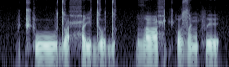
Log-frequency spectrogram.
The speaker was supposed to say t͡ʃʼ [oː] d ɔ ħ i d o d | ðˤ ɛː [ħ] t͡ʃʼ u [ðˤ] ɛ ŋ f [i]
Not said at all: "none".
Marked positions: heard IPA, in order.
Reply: uː, ħ, zˤ, e

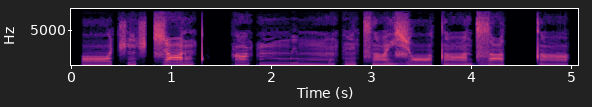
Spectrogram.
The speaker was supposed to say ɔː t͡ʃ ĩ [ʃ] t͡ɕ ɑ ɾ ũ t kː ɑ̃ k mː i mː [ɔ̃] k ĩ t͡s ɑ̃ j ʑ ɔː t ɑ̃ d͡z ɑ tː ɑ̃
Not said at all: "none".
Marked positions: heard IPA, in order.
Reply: ʃ, ɔ̃

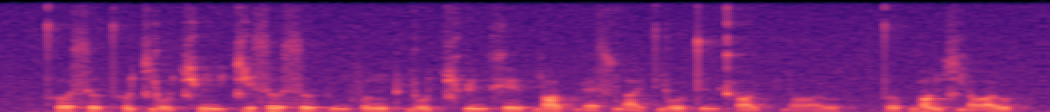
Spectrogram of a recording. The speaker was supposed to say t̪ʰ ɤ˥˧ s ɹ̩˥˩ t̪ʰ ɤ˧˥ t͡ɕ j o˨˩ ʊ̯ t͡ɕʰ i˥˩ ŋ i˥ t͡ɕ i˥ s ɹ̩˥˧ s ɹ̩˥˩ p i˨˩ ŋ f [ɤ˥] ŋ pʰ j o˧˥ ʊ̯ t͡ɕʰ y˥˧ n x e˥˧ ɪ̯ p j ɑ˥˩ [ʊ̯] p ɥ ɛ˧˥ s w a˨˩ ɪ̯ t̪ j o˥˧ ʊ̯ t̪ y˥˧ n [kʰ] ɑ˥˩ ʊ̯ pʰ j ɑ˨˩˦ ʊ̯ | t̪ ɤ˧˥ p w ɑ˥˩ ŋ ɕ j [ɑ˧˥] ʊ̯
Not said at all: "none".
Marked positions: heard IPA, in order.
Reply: ɤ˥, ʊ̯, kʰ, ɑ˧˥

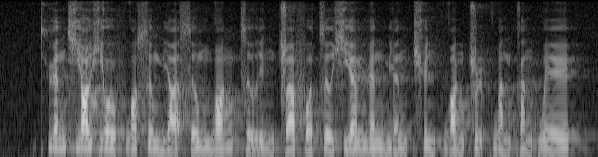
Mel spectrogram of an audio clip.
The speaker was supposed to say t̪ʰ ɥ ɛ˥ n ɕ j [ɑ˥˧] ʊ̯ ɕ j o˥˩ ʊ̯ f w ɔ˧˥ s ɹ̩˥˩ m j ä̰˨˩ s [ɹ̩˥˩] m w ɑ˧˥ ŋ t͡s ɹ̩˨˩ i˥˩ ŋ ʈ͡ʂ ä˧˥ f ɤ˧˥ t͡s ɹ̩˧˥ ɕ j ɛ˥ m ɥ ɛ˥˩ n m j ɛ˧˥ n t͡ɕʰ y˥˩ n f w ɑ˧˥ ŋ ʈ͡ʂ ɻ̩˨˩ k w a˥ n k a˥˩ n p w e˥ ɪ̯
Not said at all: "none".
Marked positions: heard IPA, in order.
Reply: ɑ˥˧, ɹ̩˥

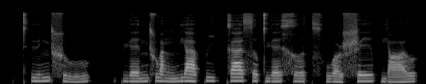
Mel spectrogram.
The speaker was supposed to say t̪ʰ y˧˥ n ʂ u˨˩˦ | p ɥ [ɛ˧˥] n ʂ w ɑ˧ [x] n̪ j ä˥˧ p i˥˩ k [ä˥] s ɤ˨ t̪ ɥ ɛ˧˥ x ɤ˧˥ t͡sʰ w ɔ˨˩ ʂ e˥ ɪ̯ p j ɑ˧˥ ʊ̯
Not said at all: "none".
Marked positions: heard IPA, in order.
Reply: ɛ˧˥, ŋ, ä˥

